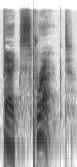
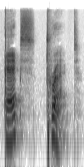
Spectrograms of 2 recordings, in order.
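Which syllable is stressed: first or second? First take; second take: second; first. First: The stress is on the second syllable. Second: The stress is on the first syllable. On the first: It is a verb, to pull something out. "then we emphasize the second one" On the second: It is a noun, a flavoring liquid. "we emphasize the first one"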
